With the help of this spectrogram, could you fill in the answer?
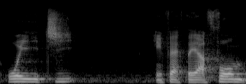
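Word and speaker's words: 危机: the word you know crisis in Chinese is pronounced as Ouija in fact they are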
